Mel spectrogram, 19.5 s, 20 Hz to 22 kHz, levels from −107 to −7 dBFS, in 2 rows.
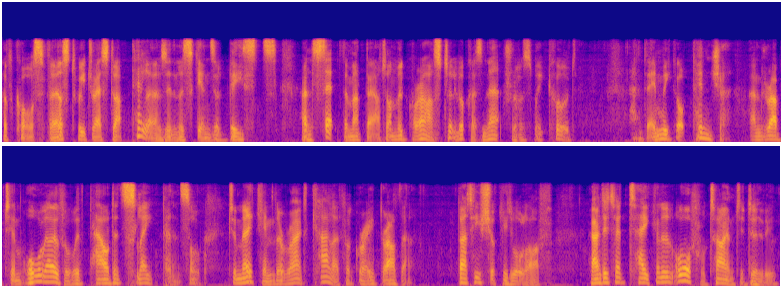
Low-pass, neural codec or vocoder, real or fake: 7.2 kHz; codec, 24 kHz, 1.5 kbps, HILCodec; fake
